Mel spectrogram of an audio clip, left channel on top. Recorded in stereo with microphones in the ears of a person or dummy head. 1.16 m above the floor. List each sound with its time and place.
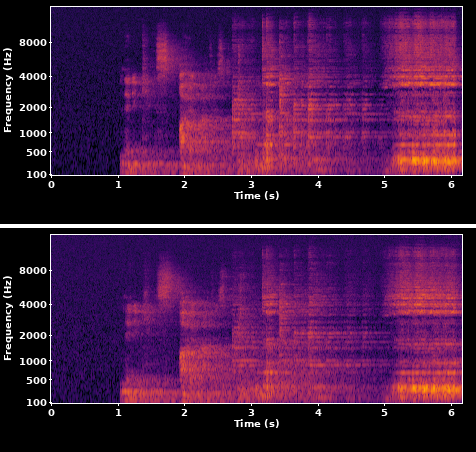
1.0 s a man speaking: 70° left (ahead or behind), 5 m; by 3.0 s 60° left (ahead or behind), 6.5 m
2.7 s dishes clattering: 35° left (ahead or behind), 0.7 m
